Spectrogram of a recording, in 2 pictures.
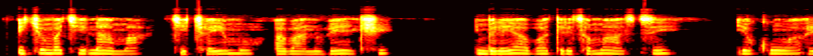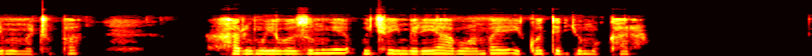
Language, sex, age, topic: Kinyarwanda, female, 18-24, government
